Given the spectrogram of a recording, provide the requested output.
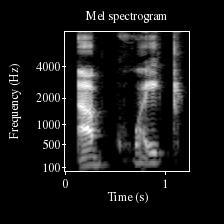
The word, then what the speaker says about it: Abqaiq: The strikes against the crucial oh my god, I'm going to screw up this pronunciation, ABQAIQ, Abquake processing complex and the country's second biggest oil field, Khurais, were claimed by Yemen's Iran-aligned Houthi rebels.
